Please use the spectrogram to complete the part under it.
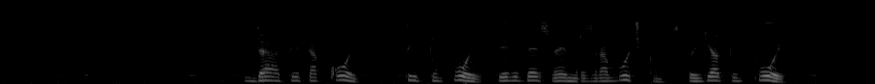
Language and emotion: Russian, angry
